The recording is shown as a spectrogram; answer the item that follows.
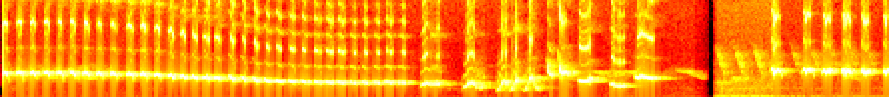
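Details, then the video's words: White-rumped shama song used to make other shamas sing: a long series of evenly repeated whistled notes slowly falling in pitch, then varied warbling phrases, ending with quick high repeated notes over a low rumbling background. "Bikin GACOR ‼️ MURAI BATU jadi EMOSI NYAUT BONGKAR ISIAN ¦ PANCINGAN MURAI ¦ SHAMA BIRD"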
